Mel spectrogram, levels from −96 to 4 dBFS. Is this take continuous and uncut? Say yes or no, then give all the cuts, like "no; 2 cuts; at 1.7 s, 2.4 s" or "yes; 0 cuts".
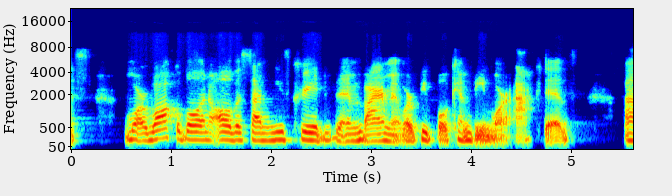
yes; 0 cuts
